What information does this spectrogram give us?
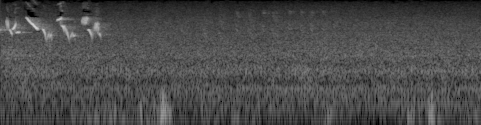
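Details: Yellow-bellied seedeater in the wild gives a short burst of thin, high, rapidly slurred whistles lasting about a second, then falls silent, leaving only soft outdoor background noise.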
